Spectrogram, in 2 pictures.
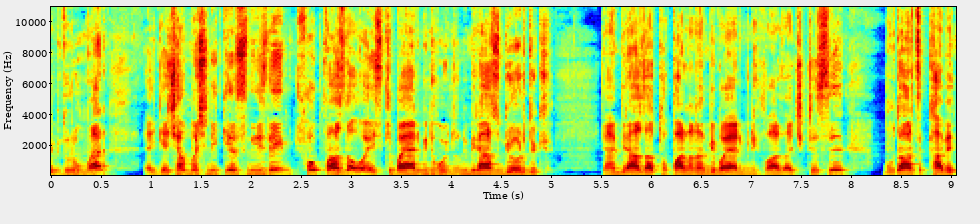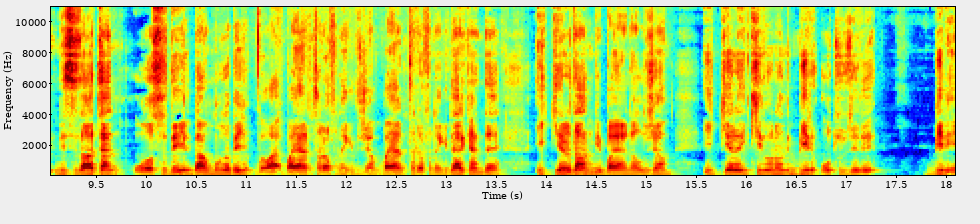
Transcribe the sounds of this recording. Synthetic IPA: bid̪uɾumvaɾ̥ | ɟe̞t͡ʃʰænmaʃɯnilcjaɾɯsɯnɯizlʲe̞jint͡ʃʰo̞kfazlˠao̞ɛscʰibajæɾminio̞jununubiɾazɟø̞ɾd̪yc | jaːnibiɾazd̪aːt̪ʰo̞paɾlˠananbibajæɾminiva̰ɾd̪ɯat͡ʃʰɯ̥k̚t͡ʃʰasɯ | buɾd̪aaɾt̪ʰɯkʰːabɛt̪me̞sizaːt̪ʰæno̞lˠasɯd̪e̞jilʲbænbuɾd̪abbajaɾt̪ʰaɾafɯnaɟid̪id͡ʒæmbajaɾt̪ʰaɾafɯnaɟid̪æɾcʰænd̪ɛ | ilʲcjaɾɯd̪anbibaja̰na̰lˠɯd͡ʒam | ilʲcjaɾaicʰino̞ɾanɯbiɾo̞t̪ʰuzjeɾi | biɾe

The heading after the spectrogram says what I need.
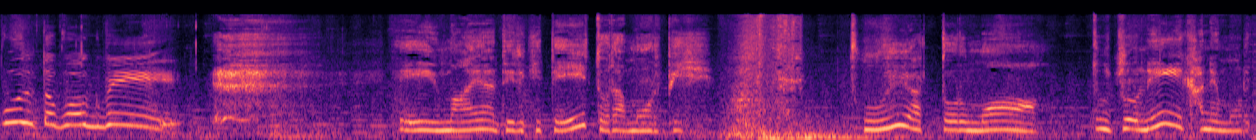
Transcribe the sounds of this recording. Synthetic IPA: bult̪oboɡbi | ejmajad̪iɾkit̪ejt̪oɾamoɾbi | t̪ʰujaɾt̪oɾmɔ̃ | t̪ud͡ʑoneekʰanemoɾi

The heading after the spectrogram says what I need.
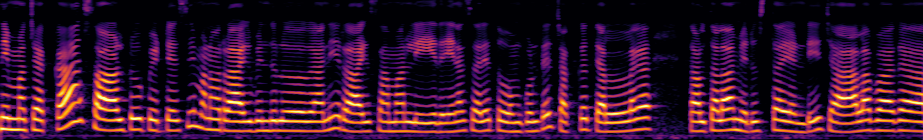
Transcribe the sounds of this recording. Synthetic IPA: nimːɐt͡ʃɐkːɐsaːlʈupeʈːe̞ːsimɐnɐmɾaːɡibind̪uloːɡaːniɾaːɡisamaːnleːd̪ɐjnaːsɐɾe̞ːt̪oːmukuɳʈe̞ːt͡ʃɐkːɐt̪ɛlːɐɡa | t̪ɐlɐt̪ɐlaːmiɾust̪aːjɐɳɖit͡ʃaːlaːbaːɡaː

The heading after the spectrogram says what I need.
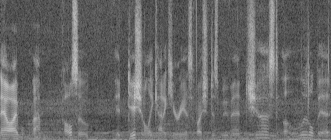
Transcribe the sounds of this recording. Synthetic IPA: naʊaɪ | ãɪ̃m | ɔlˠsoʊɨdɪʃn̩l̩ˠikʰãɪ̃ndɨkʰj̥ʊɹiɨsɨfaɪʃɨd̚d͡ʒʌsmʉvɪ̃nd͡ʒʌstəlɪɾl̩ˠbɪt̚

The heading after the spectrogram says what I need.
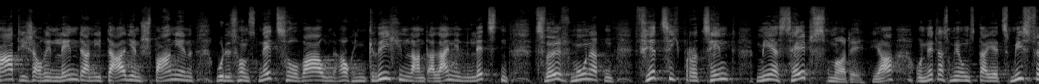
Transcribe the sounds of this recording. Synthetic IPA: aːtɪʃaʊxɪnlɛndɐnitʰaːljənʃpaːnjənvoːdasz̥ɔnstnɛtz̥oːvaːɐʊntaʊxɪnɡʁiːçn̩lantalaɪnɪndeːnlɛt͡stn̩t͡sv̥œlfmoːnatn̩fɪɐt͡sɪçpʁ̥ot͡sɛnt | meːɐz̥ɛlpstmɔɐdə̰jaːʔʊntnɛt̚d̥asmiːɐʊnsd̥aːjɛt͡stmɪsfɛ

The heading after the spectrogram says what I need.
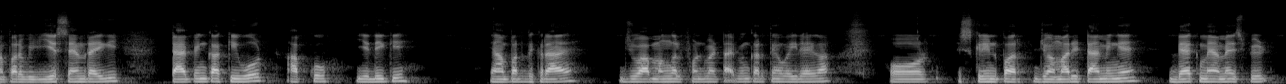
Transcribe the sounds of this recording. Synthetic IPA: ãpɐɾbʱijesɛːmɾɐɦeːɡi | ʈaːɪpɪ̃ŋɡkakiːʋoːʈ̚a̰ːp̚kojed̪eːkʰie | jɐɦãpɐɾd̪ɪkʰɾaaɦɛ | d͡ʒoːaːpmɐ̃ŋɡəlpʰõːɳɖmẽʈa̰ɪpɪ̃ŋɡkɐɾt̪eɦɛ̃ʋɐɦiɾɐɦeːɡaː | ɔːɾɪskɾiːnpɐɾd͡ʒoːɦɐmaːɾiʈaːɪmɪ̃ŋɡɦɛ̃ | bɛːkmẽɦɐmẽɪspiːʈ

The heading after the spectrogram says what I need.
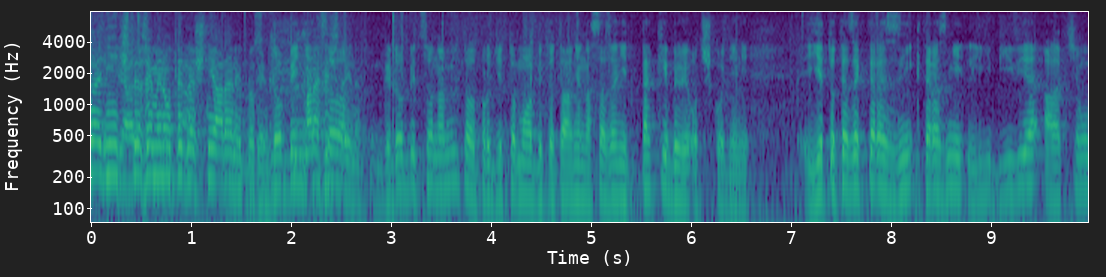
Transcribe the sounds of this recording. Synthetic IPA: lɛdɲiːt͡ʃtt̪ɪrɪmɪnut̪ɪdnɛʃɲiːaɾɛːnɪpɾosɡimdobɪɲaɛnɛt͡sfojnɛɡdo̞bɪt͡so̞namiːt̪alpɾocɪt̪o̞muabɪt̪o̞t̪aːlɲɛnasazɛɲɪt̪akɪbɪlɪʔo̞t̪ʃko̞dɲɛɲɪ | jɛt̪ot̪ɛzɛk̚t̪ɛɾɛːzkt̪ɛɾaːzɲiliːbiːvjɛʔalɛkt͡ʃɛmu

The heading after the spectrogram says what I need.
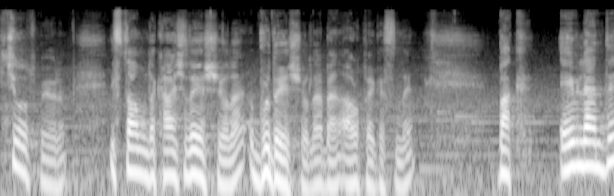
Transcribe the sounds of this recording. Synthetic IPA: i̥t͡ʃʰiunut̪mujo̞ɾum | ist̪ʰanbulˠd̪akʰaɾʃɯd̪ajaʃɯjo̞lˠaɾbuɾd̪ajaʃɯjo̞lˠaɾbænavɾupʰajakasɯnd̪ajɯm | bak | ɛvlʲænd̪ɪ

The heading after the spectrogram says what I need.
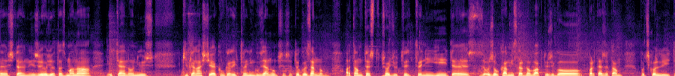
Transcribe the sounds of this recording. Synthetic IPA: ɛʂt̪ɛnjɛʐɛlʲixɔd͡ʑiɔt̪azmana | ḭt̪ɛnɔnjuʂ | kʲilkanaɕt͡ɕɛkɔŋkɾɛt̪nɨxt̪ɾɛɲiŋɡuvzɛmnɔ̃w̃pʂɛʂɛt̪̚t̪ɘlkɔzɛmnɔ̃w̃ | ʔa̰t̪amt̪ɛʂpʂɛxɔd͡ʑiwt̪ɛt̪ɾɛɲiŋɡʲit̪ɛʂzɔʐɔwkamʲist̪aɾnɔvakt̪uʐɘɡɔfpaɾt̪ɛʐɛt̪am | pɔʂkɔlʲilʲit̪

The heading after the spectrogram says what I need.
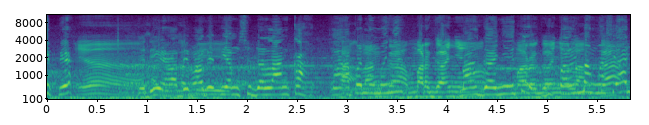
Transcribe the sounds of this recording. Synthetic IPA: ɪp̚jad͡ʒadiɦabɛpɦabɛpjaŋsudahlaŋkahː | panamaɲamarɡaɲmarɡaɲait̪palɪŋbaŋmasiad

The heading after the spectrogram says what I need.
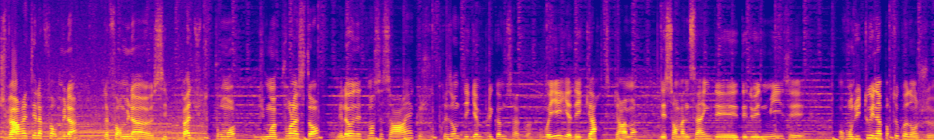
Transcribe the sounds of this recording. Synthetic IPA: ʒəvaːʁet̪elafɔʁmylalafɔʁmylaøsɛpad̪yt̪upuʁmwa | d̪ymwɛ̃puʁlɛ̃st̪ɑ̃ | mɛlaonɛt̪mɑ̃sasɛʁaʁjɛ̃kəʒəvupχezɑ̃t̪̚d̪eɡʲɛmplekɔmsakwa̰vuvwajeljad̪ekaʁt̪kaʁemɑ̃d̪esɑ̃vɛ̃t̪sɛ̃kd̪ed̪ed̪øed̪misɛ | ɔ̃kɔ̃d̪ɥit̪uenɛ̃pɔʁt̪əkwad̪ɑ̃səʒø

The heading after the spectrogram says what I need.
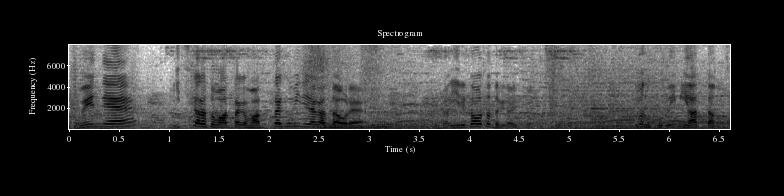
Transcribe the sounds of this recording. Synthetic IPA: ɡomẽnːe | ikːaɾat̪o̞mat̪ːaɡamat̪ːakɯ̟mʲit̪e̞nakat̪ːao̞ɾḛ | nãkaiɾɯ̟kaβat̪ːat̪ːakeaisiḛ | imanokot̪oimʲiat̪ːãno

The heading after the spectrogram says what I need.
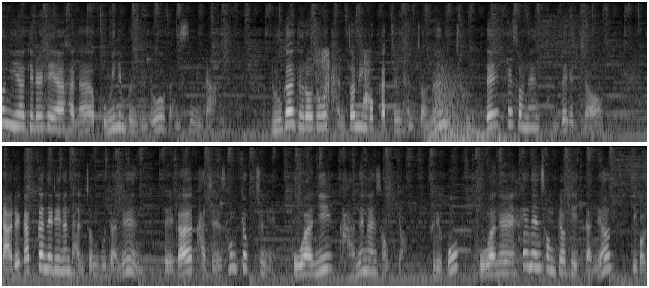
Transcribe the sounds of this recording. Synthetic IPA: ʌnijaɡiɾɯɭɦe̞jaɦanakomiɲinbundɯɭdomans͈ɯmɲida | nuɡatɯɾʌdotant͡ɕ͈ʌminɡʌk̚k͈atʰɯntant͡ɕ͈ʌmɯnt͡ɕʌit͈e̞ɸe̞sʰʌnɯnandwe̞ɡe̞t̚t͡ɕ͈o | naɾɯɭk͈ak̚k͈ane̞ɾinɯntant͡ɕ͈ʌmbodanɯnː | e̞ɡakad͡ʑinsʰʌŋk͈jʌk̚t͡ɕ͈uŋe̞ | kowaɲikanɯŋɦansʰʌŋk͈jʌk̚ | k͈ɯɾiɡo | kowanɯɭhe̞nɯnsʰʌŋk͈jʌɡiːt̚t͈amjʌn | iɡʌ

